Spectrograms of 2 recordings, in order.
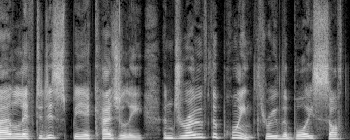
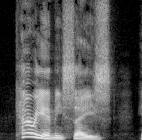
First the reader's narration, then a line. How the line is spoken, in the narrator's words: muttered, chuckling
